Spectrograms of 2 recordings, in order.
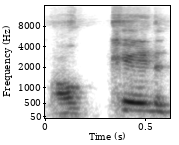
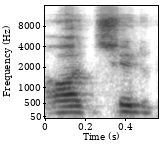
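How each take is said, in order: First: The middle consonant is a 'k' sound. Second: The middle consonant is a 'ch' sound. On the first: The speaker calls it right. "क पढ़ना है इसको। तो ये ऑर्किड पढ़ने का है।" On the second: The speaker calls it wrong. "बहुत लोग गलत प्रोनाउंस करते हैं... इसे ऑर्चिड कहते हैं। ये च नहीं है बेटा"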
